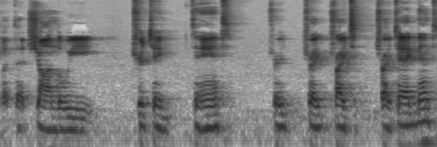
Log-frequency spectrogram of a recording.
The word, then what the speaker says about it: Trintignant: Tritagnant. That's good. That's how you say it.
